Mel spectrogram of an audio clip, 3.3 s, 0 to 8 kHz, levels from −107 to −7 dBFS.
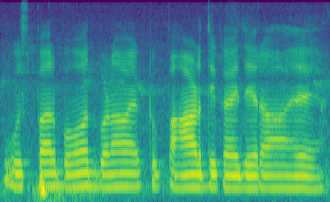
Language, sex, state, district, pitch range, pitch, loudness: Hindi, male, Arunachal Pradesh, Lower Dibang Valley, 140-150 Hz, 145 Hz, -18 LUFS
